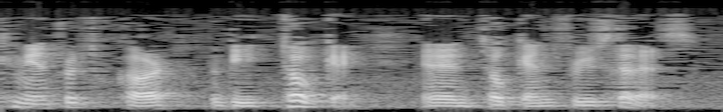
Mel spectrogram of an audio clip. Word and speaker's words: toque: That doesn't work, because if you put it like that, it'd be pronounced tose, and tocar has that k sound in it, so to maintain that sound in tocar, I'm going to change the C to QU.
